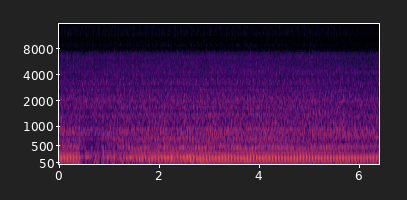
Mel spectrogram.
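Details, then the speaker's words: Dodge Avenger idling after a new battery and battery cable end for an intermittent no-crank, headlights switched on as load: steady, even low hum that holds its note, charging well. Normal idle. "Turn the headlights on. There you go. Yeah, charging good."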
